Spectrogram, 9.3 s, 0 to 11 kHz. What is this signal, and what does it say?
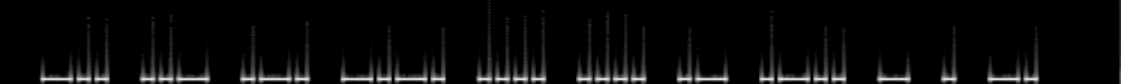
Morse code, heard as a keyed tone, about 16 wpm, 680 Hz. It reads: DURCHHALTEN
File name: Morsekurs / Witze / Witz 02 April 2024 70 F80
